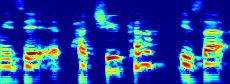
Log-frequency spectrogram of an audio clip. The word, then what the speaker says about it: Pachuca: Is it Pachuca? Is that how you pronounce it? Yeah. Yeah. So Pachuca in Mexico, and that is just to the northeast of Mexico City.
